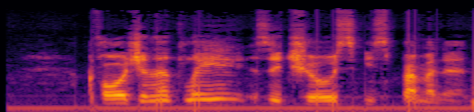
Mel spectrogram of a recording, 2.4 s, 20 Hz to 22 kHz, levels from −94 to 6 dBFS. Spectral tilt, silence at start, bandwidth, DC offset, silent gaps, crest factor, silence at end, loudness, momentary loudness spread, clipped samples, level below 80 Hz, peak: -2.5 dB/octave; 0.05 s; 16.5 kHz; under 0.1%; none; 18 dB; 0 s; -20 LUFS; 6 LU; under 0.1%; -52 dBFS; -2 dBFS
